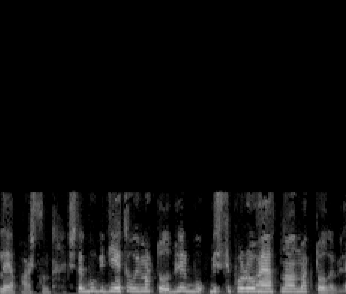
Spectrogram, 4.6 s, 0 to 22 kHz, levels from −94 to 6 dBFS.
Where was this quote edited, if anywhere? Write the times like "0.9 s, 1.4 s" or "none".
none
